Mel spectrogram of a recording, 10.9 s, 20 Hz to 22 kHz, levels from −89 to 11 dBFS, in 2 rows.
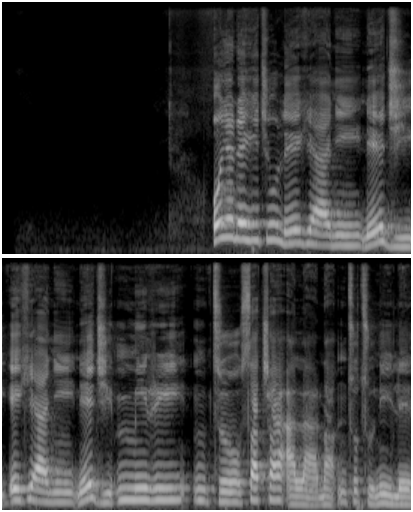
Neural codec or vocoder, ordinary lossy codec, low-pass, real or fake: none; none; none; real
